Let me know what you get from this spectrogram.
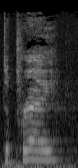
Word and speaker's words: Deprez: All right, so his name is spelled D-E-P-R-E-Z, Dupre. His name is Louis Dupre.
